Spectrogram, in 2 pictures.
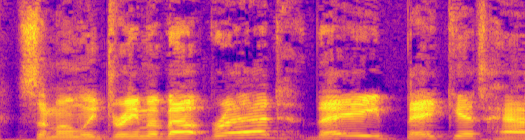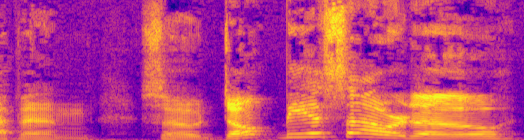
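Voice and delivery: ordinary delivery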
